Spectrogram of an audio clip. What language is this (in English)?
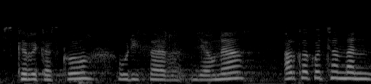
Basque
